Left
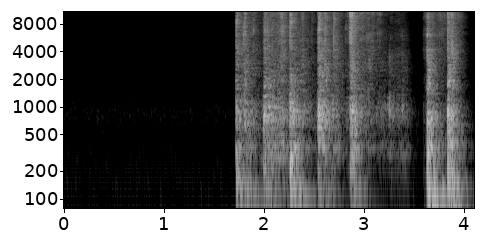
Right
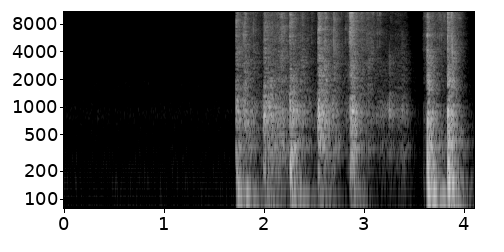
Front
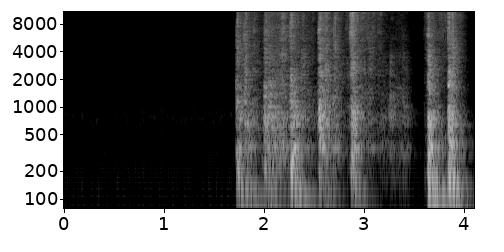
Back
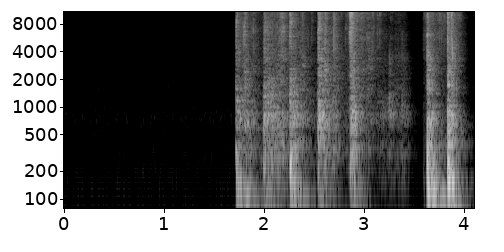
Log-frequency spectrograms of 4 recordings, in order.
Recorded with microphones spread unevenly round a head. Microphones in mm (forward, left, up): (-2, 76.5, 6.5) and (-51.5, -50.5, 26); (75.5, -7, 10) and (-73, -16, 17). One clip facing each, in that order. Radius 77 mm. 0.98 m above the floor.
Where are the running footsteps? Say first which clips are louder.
Left 1 dB, back 2 dB; 150° left, 3 m; by 4.0 s 175° right, 2.5 m.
